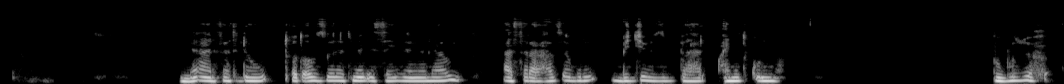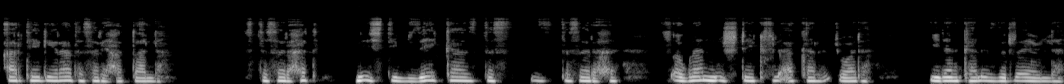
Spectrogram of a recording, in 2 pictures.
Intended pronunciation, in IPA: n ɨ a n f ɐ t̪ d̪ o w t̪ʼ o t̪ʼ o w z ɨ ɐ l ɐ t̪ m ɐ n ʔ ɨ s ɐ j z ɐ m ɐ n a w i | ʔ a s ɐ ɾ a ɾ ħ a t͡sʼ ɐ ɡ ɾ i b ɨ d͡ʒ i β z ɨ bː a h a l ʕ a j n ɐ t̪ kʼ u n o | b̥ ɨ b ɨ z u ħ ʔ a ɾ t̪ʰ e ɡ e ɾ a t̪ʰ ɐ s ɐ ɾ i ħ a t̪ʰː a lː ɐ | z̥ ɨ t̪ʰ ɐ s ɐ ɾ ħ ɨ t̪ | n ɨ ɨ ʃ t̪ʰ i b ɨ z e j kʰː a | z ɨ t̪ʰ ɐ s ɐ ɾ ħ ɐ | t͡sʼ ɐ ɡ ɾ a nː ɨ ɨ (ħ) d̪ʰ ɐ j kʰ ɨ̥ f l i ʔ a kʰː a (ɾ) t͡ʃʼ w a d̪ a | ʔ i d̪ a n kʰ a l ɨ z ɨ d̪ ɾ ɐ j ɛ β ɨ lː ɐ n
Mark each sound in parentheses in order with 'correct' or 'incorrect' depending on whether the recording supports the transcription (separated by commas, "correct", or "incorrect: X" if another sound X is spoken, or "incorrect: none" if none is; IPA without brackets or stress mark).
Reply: incorrect: ʃ, incorrect: l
